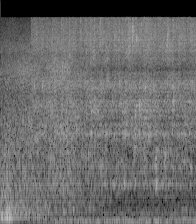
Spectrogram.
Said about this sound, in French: Et quand tu ouvres ton robinet, elle coule.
